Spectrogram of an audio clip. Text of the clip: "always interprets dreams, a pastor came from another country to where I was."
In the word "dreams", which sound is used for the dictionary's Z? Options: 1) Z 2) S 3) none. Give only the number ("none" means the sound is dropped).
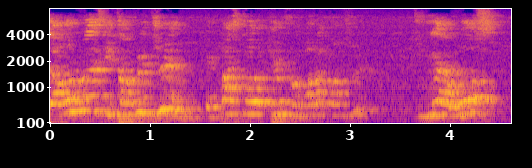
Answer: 3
